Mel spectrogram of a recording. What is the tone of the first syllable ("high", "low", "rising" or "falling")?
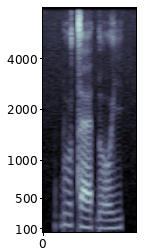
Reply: high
